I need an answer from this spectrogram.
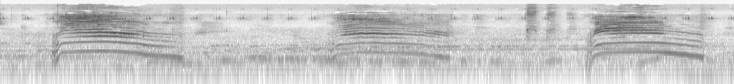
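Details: Three long meows from a hungry homeless cat that comes daily for milk, each rising then falling slightly, about two and a half seconds apart, over a low background hum.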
